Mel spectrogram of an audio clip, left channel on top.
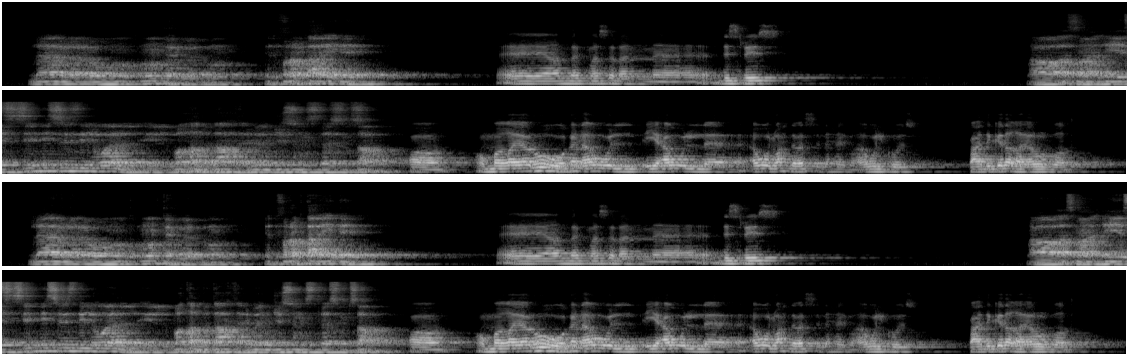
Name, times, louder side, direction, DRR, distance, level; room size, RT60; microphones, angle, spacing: voice 1, 0.3-2.2 2.6-3.6 10.2-15.0, right 2 dB, 50° right, 3.0 m, -25 dB
voice 2, 4.9-7.8 15.3-20.4 20.9-22.0, equal, ahead, 0.4 m, -22 dB
11.5 x 10.5 x 4.2 m
head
